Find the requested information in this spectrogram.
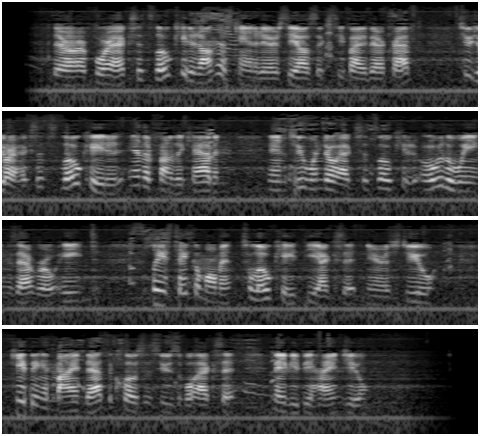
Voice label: Steward Exits, Steward announcement regarding exits on plane; Stewardess Exit Info 1; Airplanes; Vehicles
